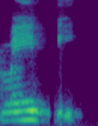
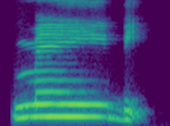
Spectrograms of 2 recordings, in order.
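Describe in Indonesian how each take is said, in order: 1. Nadanya bergerak seperti bicara biasa. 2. Nadanya tetap tinggi dan datar dari awal sampai akhir. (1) "Kita nggak boleh baca maybe" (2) "Di kelas saya harus baca maybe"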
